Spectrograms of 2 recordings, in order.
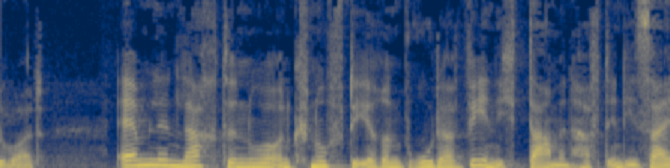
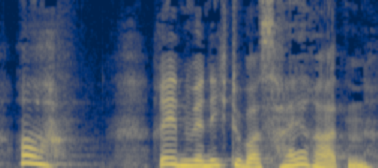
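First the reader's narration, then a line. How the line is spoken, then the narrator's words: Sighing. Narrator (German): seufzte Margaret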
